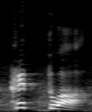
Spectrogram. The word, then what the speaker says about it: কৃত্বা: সমগ্রাণ্যপি সেৎস্যন্তি লোকে শঙ্কামিমাং হরঃ লোকে শঙ্কামিমাং হরঃ কৃত্বা কৃত্বা, তয়ের নিচে বফলা থাকায় তুও উচ্চারণ হয়েছে।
